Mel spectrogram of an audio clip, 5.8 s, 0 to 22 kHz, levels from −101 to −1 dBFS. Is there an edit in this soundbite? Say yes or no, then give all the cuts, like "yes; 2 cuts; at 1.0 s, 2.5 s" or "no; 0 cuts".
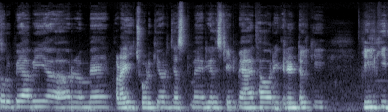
no; 0 cuts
